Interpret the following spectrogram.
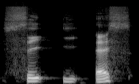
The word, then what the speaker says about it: ciseaux: CISEAUX, which is pronounced in French CISEAUX.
